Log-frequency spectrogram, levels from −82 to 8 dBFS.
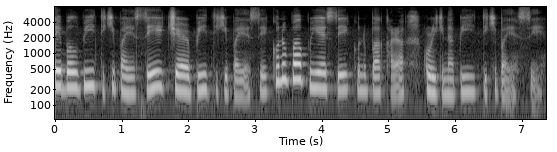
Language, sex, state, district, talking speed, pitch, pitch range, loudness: Nagamese, female, Nagaland, Dimapur, 170 wpm, 195 Hz, 180-220 Hz, -19 LUFS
